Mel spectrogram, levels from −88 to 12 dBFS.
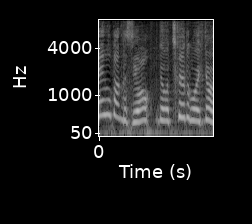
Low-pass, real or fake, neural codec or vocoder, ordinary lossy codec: none; fake; codec, 16 kHz, 1 kbps, FunCodec, trained on LibriTTS, 50 frames a second; none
